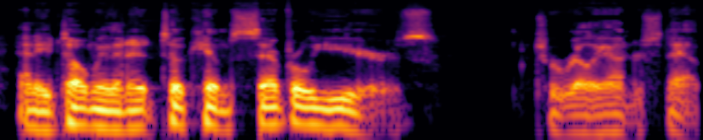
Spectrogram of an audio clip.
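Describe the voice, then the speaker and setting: A man with an Appalachian accent speaks at a fairly quick pace. His pitch is very deep and low, with vocal fry. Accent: Appalachian Kentucky. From Eastern Kentucky, US. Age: 50s. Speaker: former cybercriminal. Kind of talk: podcast interview. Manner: casual, halting with repetitions.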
